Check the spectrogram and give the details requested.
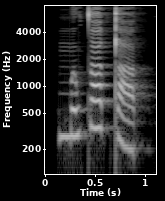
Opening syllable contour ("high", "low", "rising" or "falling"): rising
